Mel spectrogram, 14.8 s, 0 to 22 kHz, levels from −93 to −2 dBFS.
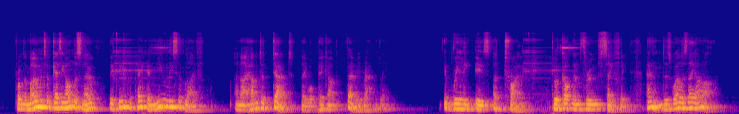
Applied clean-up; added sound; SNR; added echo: neural separator model SepFormer DNS4.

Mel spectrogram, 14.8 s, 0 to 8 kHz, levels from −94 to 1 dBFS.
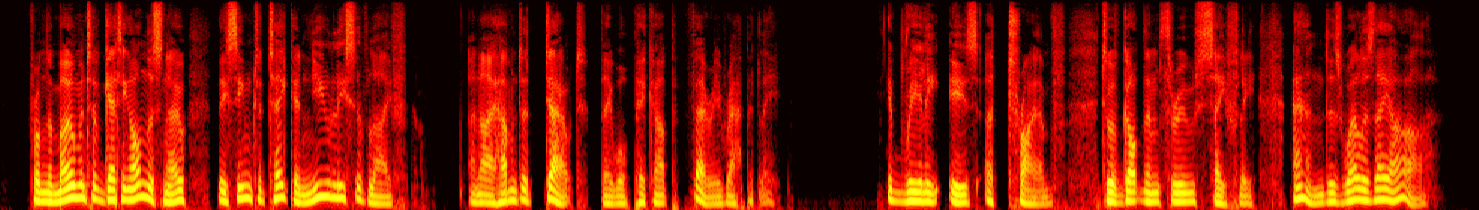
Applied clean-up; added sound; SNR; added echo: none; none; none; none.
